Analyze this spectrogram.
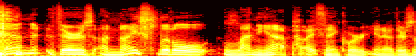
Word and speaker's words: lagniappe: It's pronounced lagniappe. It's a Lagniappe. French term that means a little something extra, like a small bit. Ooh, it's Cajun.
